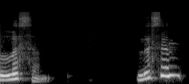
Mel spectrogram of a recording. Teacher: Verbs made of two syllables and end in CV and the last syllable is not stressed. We don't emphasize the last syllable. We emphasize the first syllable.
